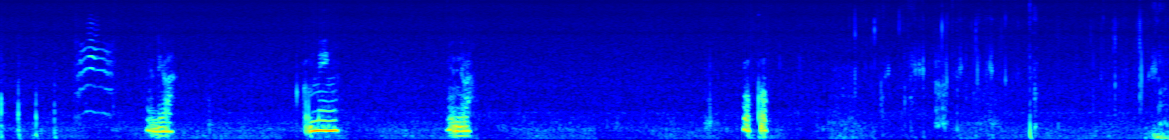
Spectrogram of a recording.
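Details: Pet cat called Kkomaeng, indoors during a push-and-pull kneading session with its keeper; four short meows, each under a second, spaced about two to four seconds apart, with soft human speech calling the cat in between.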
